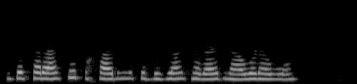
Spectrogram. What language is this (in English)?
Pashto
